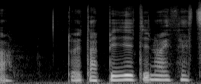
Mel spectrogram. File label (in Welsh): "byd", Welsh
